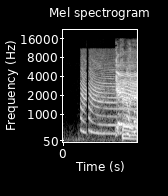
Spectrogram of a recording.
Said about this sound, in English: Melinda deserves an air horn.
